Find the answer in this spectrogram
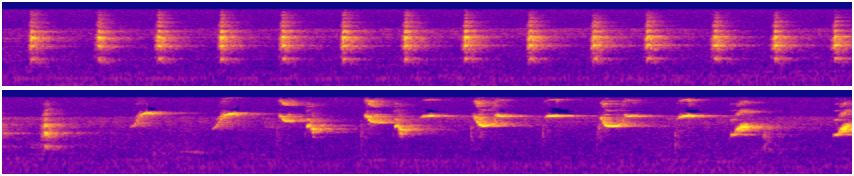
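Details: Long-tailed shrike singing actively in 'toet miyik' style, meant as tutor song for other birds: steady harsh rasping notes about three per second for five seconds, then higher, sharp down-slurred whistled notes in quicker succession.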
